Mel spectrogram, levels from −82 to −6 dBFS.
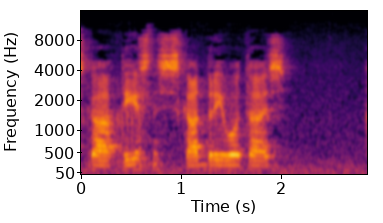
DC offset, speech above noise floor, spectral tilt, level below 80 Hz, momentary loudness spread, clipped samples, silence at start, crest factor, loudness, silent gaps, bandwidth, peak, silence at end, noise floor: under 0.1%; 23 dB; -1.5 dB/octave; -50 dBFS; 4 LU; under 0.1%; 0 s; 20 dB; -21 LUFS; none; 12 kHz; -2 dBFS; 0 s; -45 dBFS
